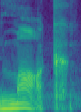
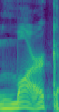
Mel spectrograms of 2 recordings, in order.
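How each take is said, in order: First: The R is dropped, leaving only an ah vowel. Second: The vowel is followed by a clear R sound. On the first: The speaker calls it wrong. "I said Mock" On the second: The speaker calls it right. "I didn't say Mark"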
